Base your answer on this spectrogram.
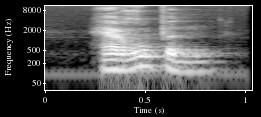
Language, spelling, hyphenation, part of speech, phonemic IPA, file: Dutch, herroepen, her‧roe‧pen, verb, /ˌɦɛˈru.pə(n)/, Nl-herroepen.ogg
- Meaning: 1. to retract, to recant, to take back what was said 2. to revoke, to cancel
